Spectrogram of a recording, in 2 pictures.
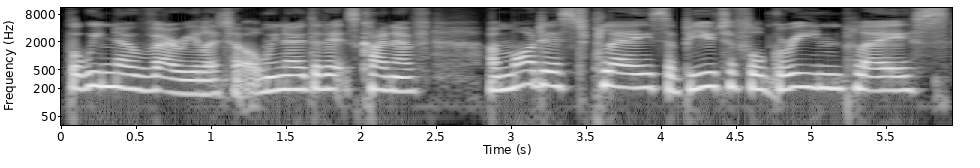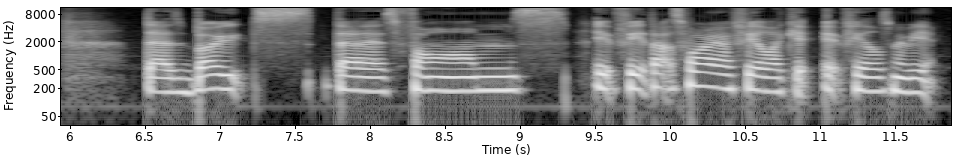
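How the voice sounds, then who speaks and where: A woman's voice: on the low side, fairly even intonation, slow, clean tone, no room sound, clean studio sound. Rambling woman musing about a book. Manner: thinks aloud, rambling, lots of "like" and hedging. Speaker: book podcast host. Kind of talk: casual book discussion.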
